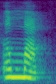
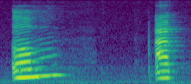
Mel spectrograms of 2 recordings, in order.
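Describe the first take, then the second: First: The syllables run together as one word. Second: The syllables are said separately with a break. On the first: "tapi kalau kita baca jadinya emak" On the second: "Kan ini kan ini dia kan em ak kan?"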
